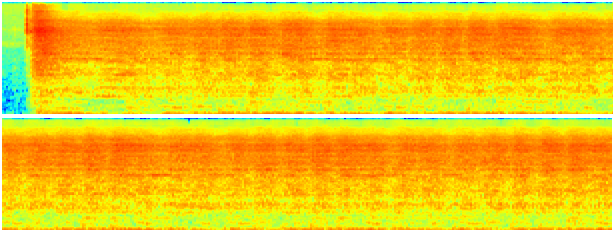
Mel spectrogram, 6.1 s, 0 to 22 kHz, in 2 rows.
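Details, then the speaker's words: Freshly built turbo 6.0 LQ9 LS in a Silverado street truck, first crank after flashing a new Holley tune: starter turns the engine sluggishly with slow, uneven thumps while oil pressure slowly climbs; slow cranking from a weak battery. "Probably gonna need a new battery. All right, battery's a little weak."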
